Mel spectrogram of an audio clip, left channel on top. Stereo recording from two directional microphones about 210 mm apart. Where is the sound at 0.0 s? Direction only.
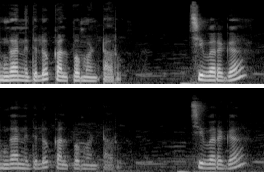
40° left (ahead or behind).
